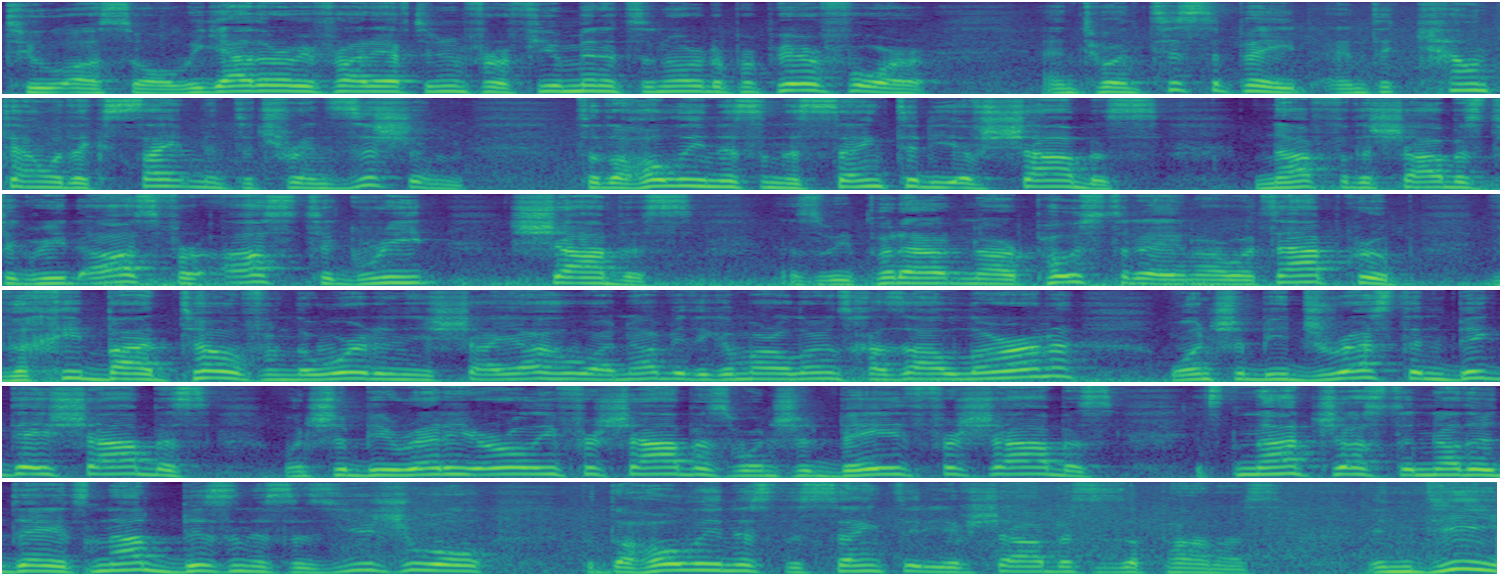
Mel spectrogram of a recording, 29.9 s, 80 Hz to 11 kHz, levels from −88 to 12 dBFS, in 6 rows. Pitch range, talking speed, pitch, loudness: 170-215 Hz, 230 wpm, 190 Hz, -14 LUFS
